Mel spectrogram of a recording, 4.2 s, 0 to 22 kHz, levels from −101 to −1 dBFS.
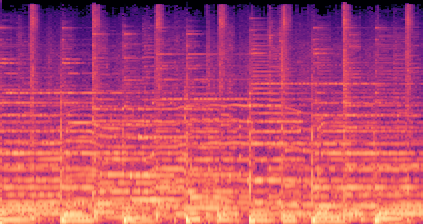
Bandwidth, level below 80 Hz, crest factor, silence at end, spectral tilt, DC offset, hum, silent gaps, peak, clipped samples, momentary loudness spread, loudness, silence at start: over 20 kHz; -20 dBFS; 12 dB; 0 s; -6 dB/octave; under 0.1%; none; none; 0 dBFS; under 0.1%; 2 LU; -12 LUFS; 0 s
